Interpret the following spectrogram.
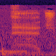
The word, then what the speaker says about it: Madge: It's Madge, which Madge. rhymes with badge.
